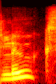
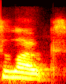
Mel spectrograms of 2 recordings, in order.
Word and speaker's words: Lukes: I pronounced your last name as Lukes, is that correct? No, it's Lokes, but that's Lokes.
